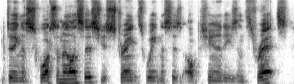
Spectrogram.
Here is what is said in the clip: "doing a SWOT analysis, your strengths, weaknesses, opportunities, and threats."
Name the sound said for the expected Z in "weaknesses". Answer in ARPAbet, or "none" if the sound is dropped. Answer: Z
